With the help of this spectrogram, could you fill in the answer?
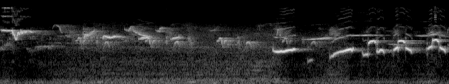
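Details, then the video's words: Oriental magpie-robin song that provokes a rival to fight: a long tangle of buzzy, mimicking chatter, then clear rising whistles and quick bright phrases near the end. "KACER GACOR NGEPLONG TARUNG !! PANCINGAN KACER PALING AMPUH BUAT MENAIKAN EMOSI KACER AUTO RESPON"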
